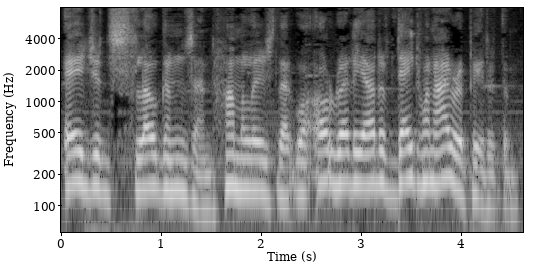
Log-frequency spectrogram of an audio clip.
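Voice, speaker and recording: An actor playing a weary, self-doubting elderly schoolteacher, speaking formally and eloquently in a radio drama. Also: male voice, a little high, normal speed, soft background music, close to an everyday voice. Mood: despairing.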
